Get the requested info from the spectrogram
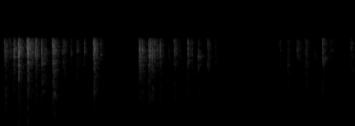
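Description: Faint typing on a computer keyboard: two quick flurries of keystrokes, a short pause, then a few more keys near the end.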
